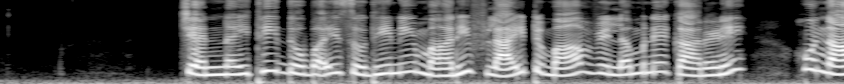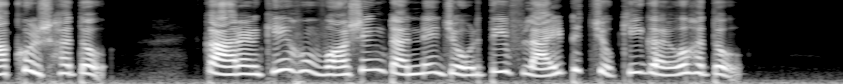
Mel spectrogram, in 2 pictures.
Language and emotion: Gujarati, sad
